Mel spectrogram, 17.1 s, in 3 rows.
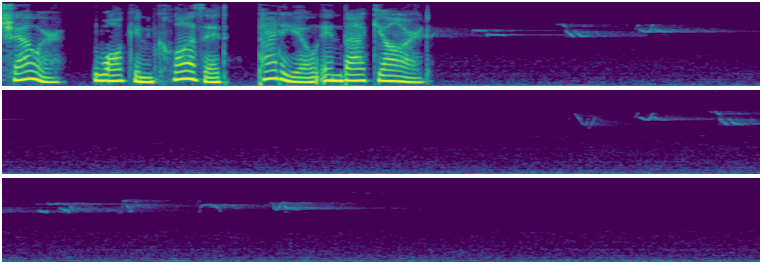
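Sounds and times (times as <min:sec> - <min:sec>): low steady hiss: 0:02.9 - 0:17.0
faint bird chirping: 0:03.2 - 0:06.2, 0:09.9 - 0:15.4.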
